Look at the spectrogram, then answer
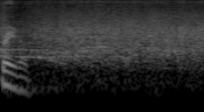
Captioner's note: applause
